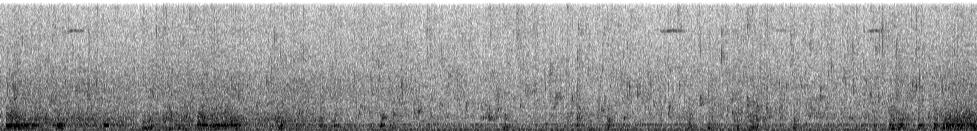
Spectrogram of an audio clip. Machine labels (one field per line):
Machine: pump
